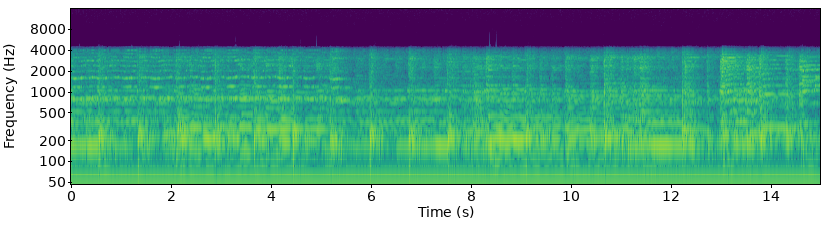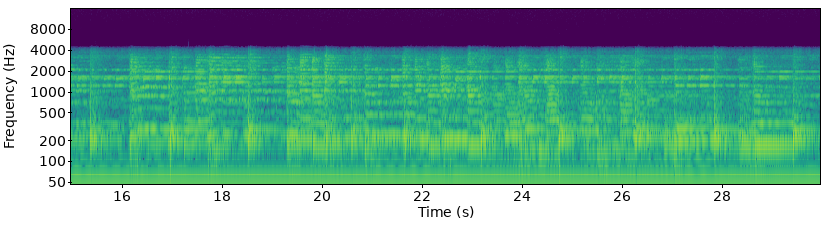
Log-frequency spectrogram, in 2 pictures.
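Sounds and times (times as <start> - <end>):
drums: 0.0 - 29.9
electric guitar: 0.0 - 29.9
strummed acoustic guitar: 0.0 - 29.9.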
